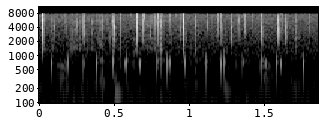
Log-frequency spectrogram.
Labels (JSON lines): {"label": "biophony, knock croak", "recorder": "SoundTrap 300"}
